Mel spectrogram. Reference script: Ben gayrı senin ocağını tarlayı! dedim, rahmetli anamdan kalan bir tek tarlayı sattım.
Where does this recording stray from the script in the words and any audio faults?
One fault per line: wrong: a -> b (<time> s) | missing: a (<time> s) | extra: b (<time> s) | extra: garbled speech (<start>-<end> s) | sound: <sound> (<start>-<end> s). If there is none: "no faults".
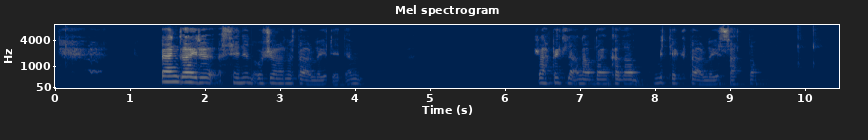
no faults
